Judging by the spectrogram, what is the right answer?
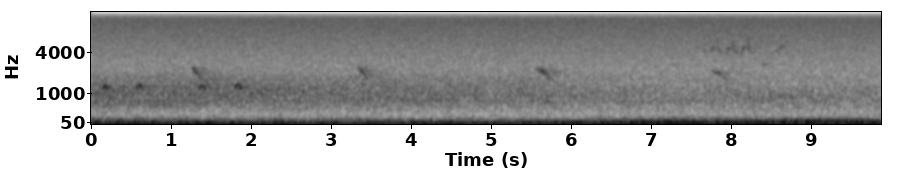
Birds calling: American Crow (Corvus brachyrhynchos), Veery (Catharus fuscescens)

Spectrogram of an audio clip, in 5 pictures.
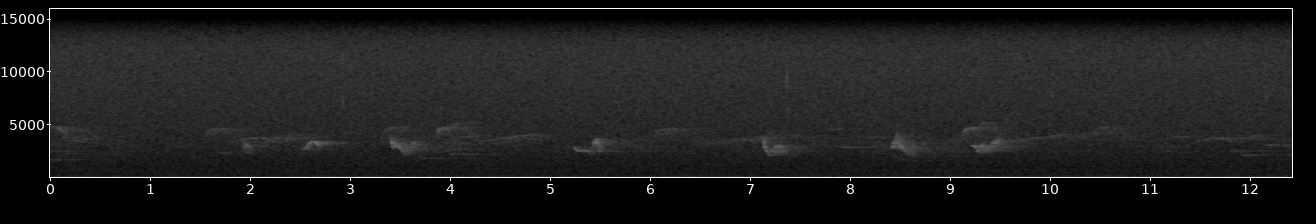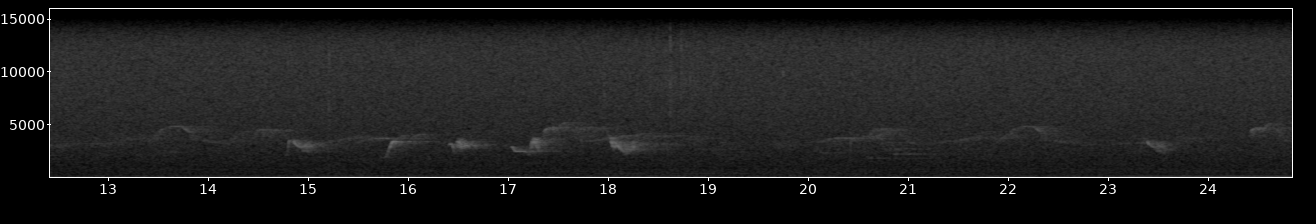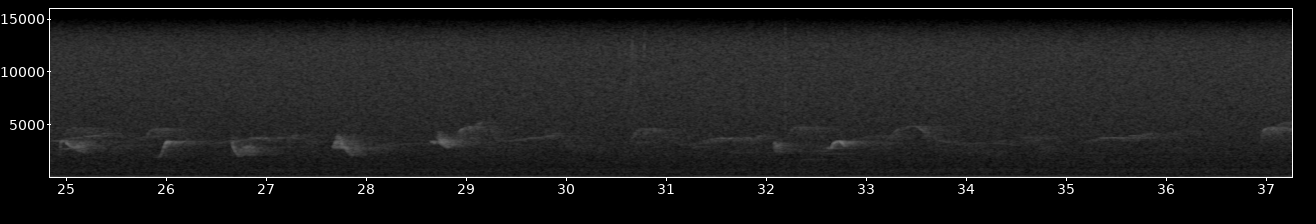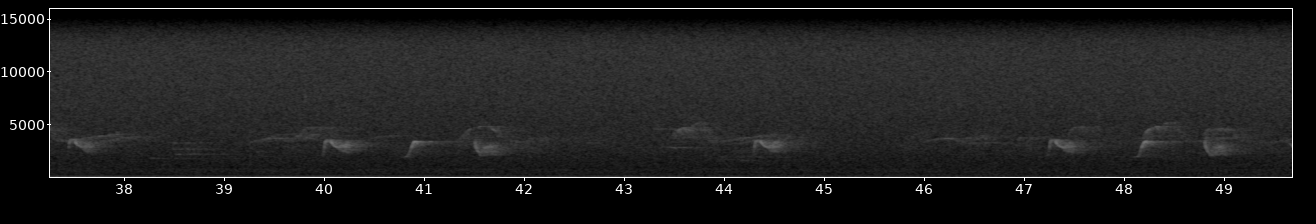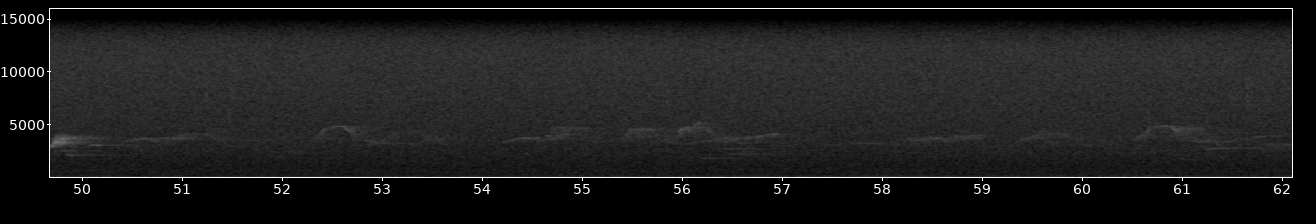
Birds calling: Wood Thrush (Hylocichla mustelina), unidentified bird, Eastern Wood-Pewee (Contopus virens), Scarlet Tanager (Piranga olivacea)

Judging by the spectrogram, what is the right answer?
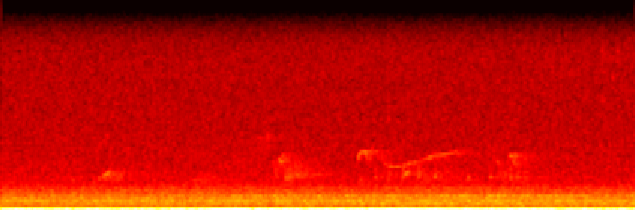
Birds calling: Eastern Wood-Pewee (Contopus virens)

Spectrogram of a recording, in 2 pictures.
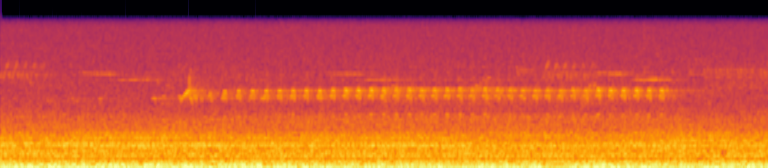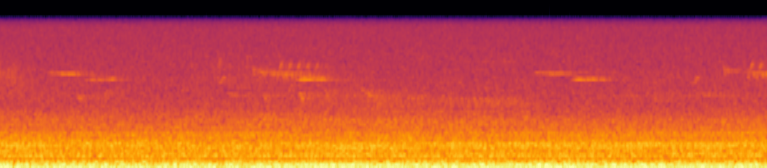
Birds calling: Northern Flicker (Colaptes auratus), Great Crested Flycatcher (Myiarchus crinitus), Black-capped Chickadee (Poecile atricapillus)

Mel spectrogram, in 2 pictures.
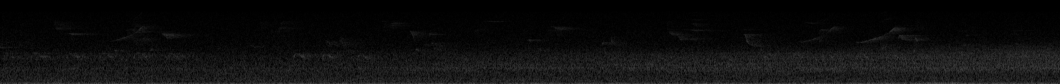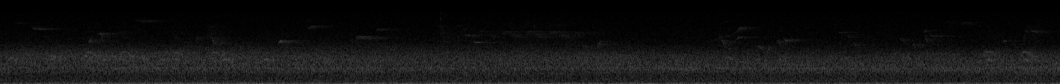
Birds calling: Ovenbird (Seiurus aurocapilla), Gray Catbird (Dumetella carolinensis), Northern Cardinal (Cardinalis cardinalis), American Crow (Corvus brachyrhynchos)

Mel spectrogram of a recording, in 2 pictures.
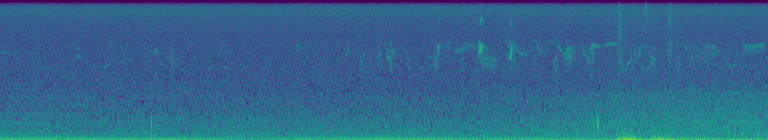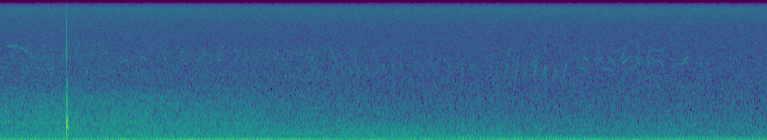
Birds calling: Eurasian Skylark (Alauda arvensis), House Finch (Haemorhous mexicanus)

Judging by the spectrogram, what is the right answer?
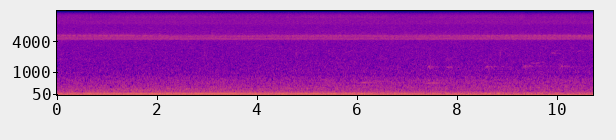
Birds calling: American Crow (Corvus brachyrhynchos)

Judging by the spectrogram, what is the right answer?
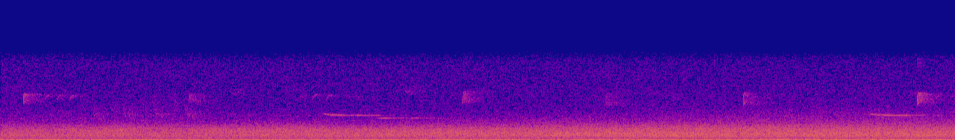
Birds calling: Northern Cardinal (Cardinalis cardinalis), Black-capped Chickadee (Poecile atricapillus)

